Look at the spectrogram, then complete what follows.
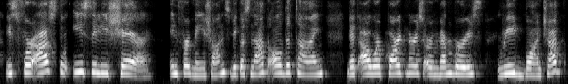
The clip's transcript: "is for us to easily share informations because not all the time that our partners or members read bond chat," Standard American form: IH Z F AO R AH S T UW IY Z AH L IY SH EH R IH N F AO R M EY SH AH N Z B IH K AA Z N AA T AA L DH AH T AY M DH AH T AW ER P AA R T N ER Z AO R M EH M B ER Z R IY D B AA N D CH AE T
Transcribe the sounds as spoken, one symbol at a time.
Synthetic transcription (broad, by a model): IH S F AO R AH S T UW IY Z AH L IY SH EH R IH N F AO R M EY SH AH N S B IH K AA S N AA T AA L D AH T AY M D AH T AW ER P AA R T N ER S AO R M EH M B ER S R IY D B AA N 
